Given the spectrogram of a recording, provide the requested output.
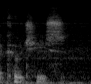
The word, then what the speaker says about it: Cochise: Yeah, Cochise.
